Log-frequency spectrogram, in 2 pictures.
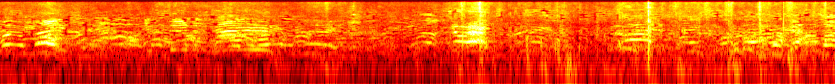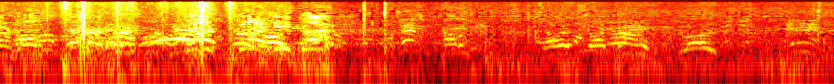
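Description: Rugby players calling and shouting to one another across the pitch, the words indistinct, with a few sharp knocks partway through.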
